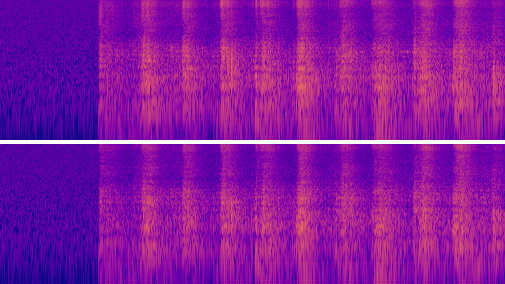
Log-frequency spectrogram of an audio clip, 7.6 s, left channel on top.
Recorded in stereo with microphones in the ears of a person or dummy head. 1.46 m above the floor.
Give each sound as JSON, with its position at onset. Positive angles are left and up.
{"t": 1.5, "sound": "footsteps", "side_deg": 35, "distance_m": 3.5}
